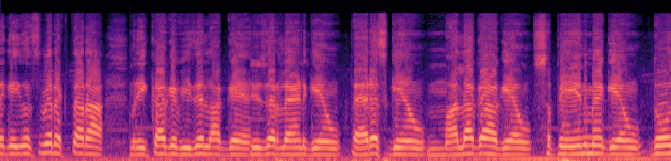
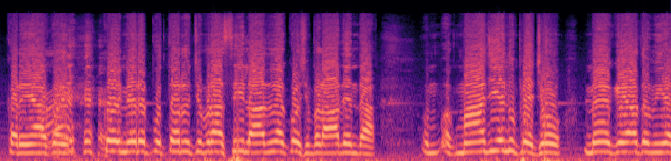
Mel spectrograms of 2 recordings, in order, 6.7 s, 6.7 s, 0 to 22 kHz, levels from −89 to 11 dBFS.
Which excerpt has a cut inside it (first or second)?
first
